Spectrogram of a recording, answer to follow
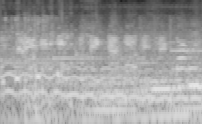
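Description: A young girl laughing and talking in a high voice, with a steady low hum coming in underneath about a second in.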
